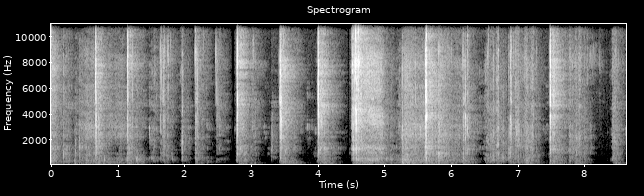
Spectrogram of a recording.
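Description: Close-miked mouth sounds of a man eating by hand: quiet, irregular sharp wet clicks, smacks and crackles of chewing, the loudest about four and a half seconds in as he bites into a piece of food.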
